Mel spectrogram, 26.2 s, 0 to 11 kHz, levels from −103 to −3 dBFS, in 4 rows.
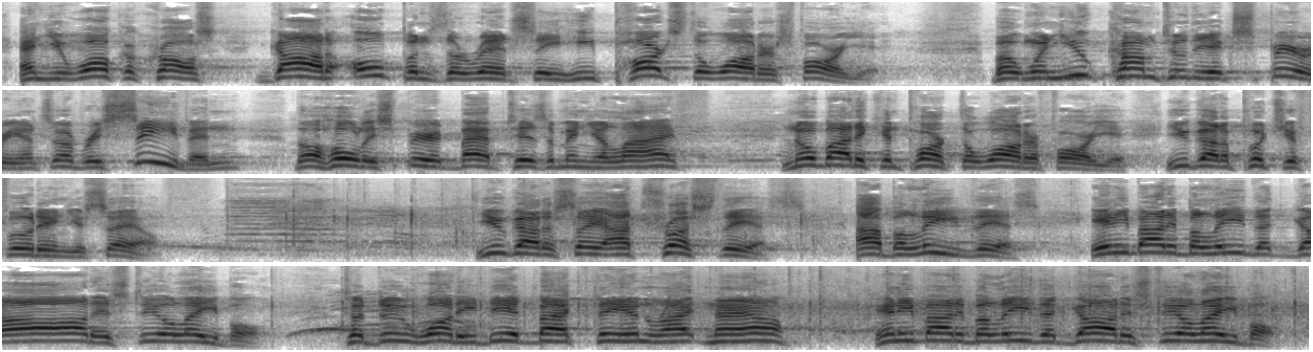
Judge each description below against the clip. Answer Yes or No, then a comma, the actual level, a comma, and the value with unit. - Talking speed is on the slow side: No, average, 180 wpm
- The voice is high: Yes, high, 240 Hz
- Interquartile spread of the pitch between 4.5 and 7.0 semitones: No, average, 3.8 semitones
